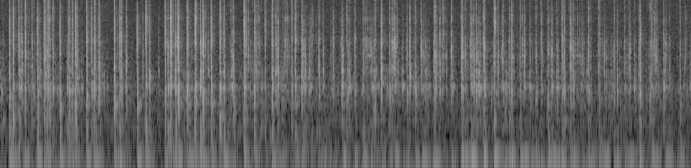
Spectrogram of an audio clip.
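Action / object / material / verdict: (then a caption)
tap / plastic computer keyboard / plastic / none. Fingertips and long nails type fast on an old black plastic computer keyboard with a hollow casing. A dense, continuous stream of sharp, bright, dry clicks and clacks stops instantly with no ring, over a faint low hum.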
